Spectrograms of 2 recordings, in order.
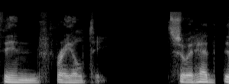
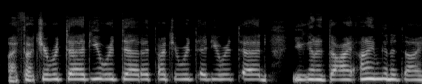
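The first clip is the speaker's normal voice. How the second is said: much higher, panicked retold cries; frantic screaming; 14 semitones higher than usual. Tim finds him dead on the cliff, frantic high-pitched panic. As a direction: imitate a terrified friend shrieking over a corpse. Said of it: "he's yelling and screaming".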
